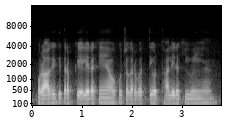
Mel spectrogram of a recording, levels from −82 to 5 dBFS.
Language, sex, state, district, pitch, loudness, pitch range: Hindi, male, Uttar Pradesh, Shamli, 120 Hz, -20 LUFS, 110-120 Hz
